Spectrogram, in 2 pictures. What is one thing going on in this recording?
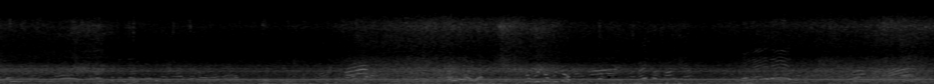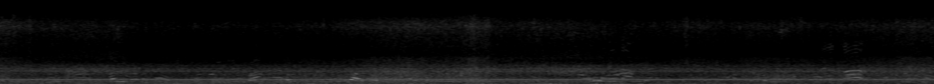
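Small waves wash softly onto a sandy shore.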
